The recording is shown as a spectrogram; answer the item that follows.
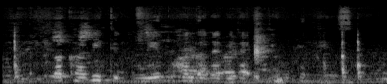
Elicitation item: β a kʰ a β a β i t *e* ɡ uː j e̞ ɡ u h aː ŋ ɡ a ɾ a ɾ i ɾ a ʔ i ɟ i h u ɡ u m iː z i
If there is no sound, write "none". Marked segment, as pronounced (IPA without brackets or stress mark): e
